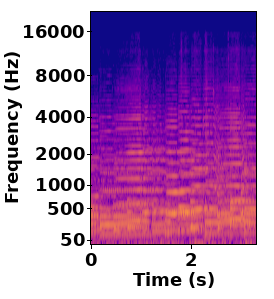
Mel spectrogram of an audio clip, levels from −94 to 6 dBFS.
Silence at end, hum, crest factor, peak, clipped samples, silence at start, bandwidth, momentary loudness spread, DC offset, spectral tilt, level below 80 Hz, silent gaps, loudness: 0 s; none; 14 dB; -16 dBFS; under 0.1%; 0 s; 13 kHz; 5 LU; under 0.1%; -6 dB/octave; -58 dBFS; none; -30 LUFS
